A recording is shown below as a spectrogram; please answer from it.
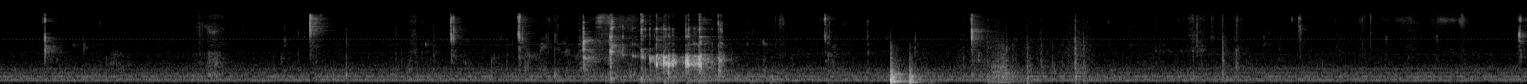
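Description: Glass clinks and taps as a glass jar of maraschino cherries and a champagne flute are handled, with a short run of clattering about six seconds in and a dull knock on the table about nine seconds in. A faint low hum runs underneath.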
